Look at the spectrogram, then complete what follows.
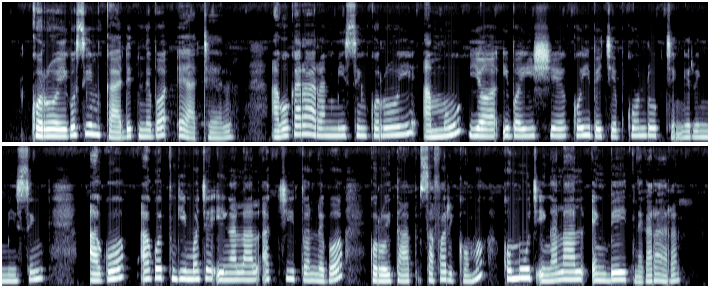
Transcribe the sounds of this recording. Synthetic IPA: ko˨ɾo˨i˨ɡo˦sɪ˦mka˨di˦t̪nɛ˨bɔ˦ɛ˦a̰˨tʰɛ˨l | a˨ɡo˦ka˦ɾa˦ɾa˦nmi˦sɪ˦ŋko˨ɾo˦i˦a˨mu˦jɔ˦ɪ˦bɔ˦i˦ʃje˦ko˦i˦be˦t͡ʃe˦pko˦ndo˦k̚t͡ʃḛ˨ŋe˨ɾɪ˦ŋmisi˦ŋ | a˨ɡo˦ | a̰˦ko˦t̪ŋɡi˦mɔ˦t͡ʃɛ˦ʔɪ˨ŋa˦la˦la̰k̚t͡ʃi˦tɔ˨nɛ˨bɔ˦ | ko˨ɾo˨itapsafa˦ɾi˨kɔ˨mɔ˦ko˦mu˦t͡ʃɪ̰˨ŋa˨la˦lɛ˨ŋbe˦it̪nɛ˨ka˨ɾaɾan

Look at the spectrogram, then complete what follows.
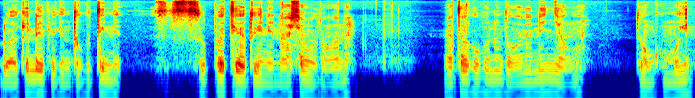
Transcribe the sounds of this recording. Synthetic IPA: du˨a˨ke˦nɛ˦pɪ˨ki˨ntu˨ku˨ti˦ni˨ | su˦pa˦ti˦a˨tu˦i˨nɪ˨na˨˦ʃa˦mʊ˨tʊ˨ŋa˦na˦ | mɛ˨ta˦ku˦pu˦nu˦tʊ˨ŋa˨na˦nɪ˦ɲa˨ŋu˦ | to˨ŋku˨mu˦i˦n

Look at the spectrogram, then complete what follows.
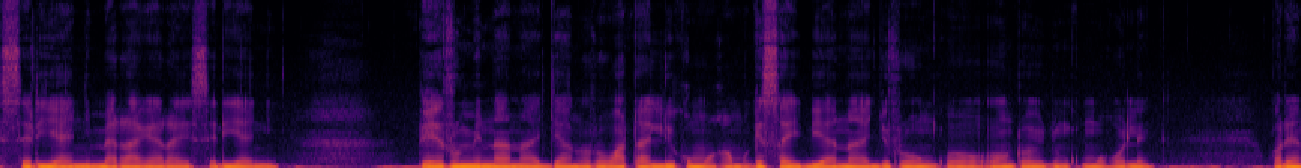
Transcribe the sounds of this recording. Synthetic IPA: sɛ˨ɾi˨a˦ni˦mɛ˨ɾa˨ɣɛ˦ɾa˦ɛ˨sɛ˨ɾia˦ni˦ | pɛ˨˦ɾu˦mi˦na˨˦na˨d͡ʒa˦nɔ˨ɾɔ˦wa˨ta˨li˦ko˦mɔ˦ka˨mɔ˦ki˦sa˨i˨di˦a˨na˨d͡ʒi˦ɾo˦ŋ˦kɔɔ˦ntɔ˦i˨ɾi˨ŋku˨mo˦kɔ˨le˦ŋ | ɔ˦ɾɛ˨

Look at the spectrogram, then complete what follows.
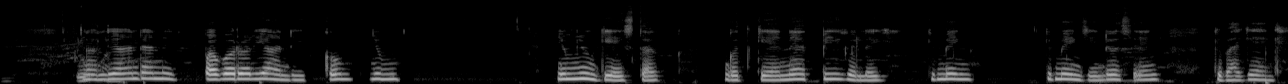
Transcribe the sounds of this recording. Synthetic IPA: ŋa˨lja˦nda˦ni˦ | pa˦βo˦ɾo˦ɾjaː˦˨ndi˨tko˦mɲu˦m | ɲu˦mɲu˦ŋɡe˨sta˨ | ŋɡo˨t̪ke˨ne˦pːi˦ko˨le˨ | ki˦me˦ | ki˦me˦˨ŋɡi˨ndo˦se˦ŋ | ki˨βa˨keː˦˨ŋɡe˨

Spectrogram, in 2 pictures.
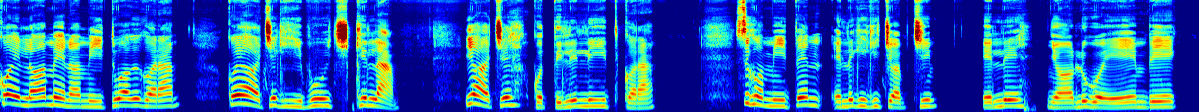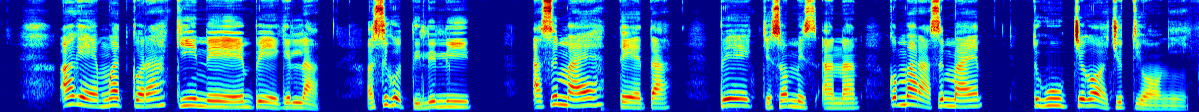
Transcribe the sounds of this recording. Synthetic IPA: ko˦i˨lɔ˦me˨nɔ˨mi˨twɔ˦kɪ˦kɔ˨ɾa˦ | ko˦jɔ˨t͡ʃe˦ki˨bu˦t͡ʃkɪ˦la˨m | jɔ˦˨t͡ʃe˦ko˨ti˨li˦li˦tkɔ˨ɾa˦ | si˦ko˨mi˨te˦ne˨le˦ki˦ki˦t͡ʃɔ˨p̚t͡ʃi˦ | e˨le˦ɲɔ˨lu˦ko˨e˨˦mbeː˦k̚ | a̰˦kɛ˨mwɛ˦t̚kɔ˨ɾa˦ki˦ne˦˨˦mbe˦˨kɪ˦la̰˨ | a˨si˦ko˨ti˨li˦li˦t̚ | a˨sɪ˦ma˨ɛ˦tɛ˨ta˨ | peː˦k̚t͡ʃe˨sɔ˦mɪ˨sa̰˨na˨n | kɔ˦ma˦ɾa˨sɪ˦ma˨ɛ˦ | tu˦ku˦k̚t͡ʃe˦kɔ˦t͡ʃu˦tjɔ̰˨ŋḭː˨

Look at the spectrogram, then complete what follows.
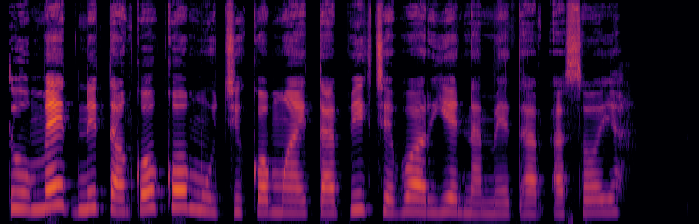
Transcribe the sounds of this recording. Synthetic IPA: t̪u˨me˦t̪̚ni˦t̪a˨ŋko˦ko˦mu˨t͡ʃi˨kɔ˨mwa˨jt̪a˨pi˦k̚t͡ʃe˨bɔ˦ɾje˦na˨me˨t̪a˨b̚a˨sɔ˦ja˦

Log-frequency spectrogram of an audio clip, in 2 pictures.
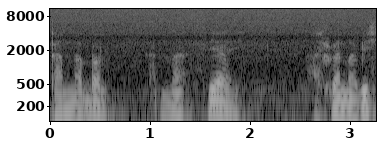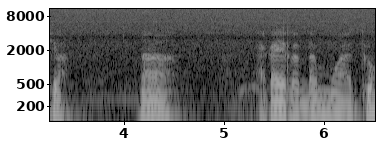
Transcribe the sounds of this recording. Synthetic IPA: ta˨na˦dɔ˦lta˨nːa˦si˦a˦˨i˨ | a˨ʃwa˦na˨βi˦ʃa˦ | na˦˨ | ka˦i˨ɾa˨da˦mwa˨do˦

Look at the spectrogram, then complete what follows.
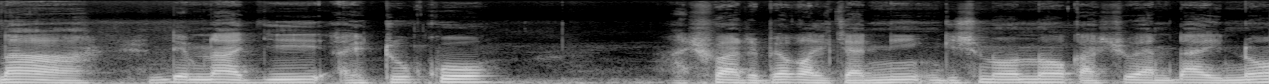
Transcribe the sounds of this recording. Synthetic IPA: na˦ʃu˨n˦dɛ˦˨mna˦˨d͡ʒi˦a̰˨i˨tu˦ko˦ | a˨ʃu˦a˦˨ɾɛ˨bɛ˦ka˨lt͡ʃa˨ni˦ŋɡi˨ʃu˦nɔ˦nɔ˦ka˨ʃɔ˦ja˨n˨ɗa˦˨i˨nɔ˦

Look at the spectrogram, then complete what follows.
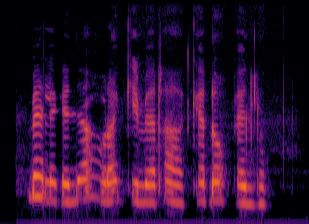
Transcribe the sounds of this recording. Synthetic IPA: bɛ˦lɛ˨kɛ˨ɲa˦ɔ˨ɾa˦ki˨mɛ˨a˨tʰa˦˨kɛ˦dɔ˦pɛ˦ɲlɔ˨

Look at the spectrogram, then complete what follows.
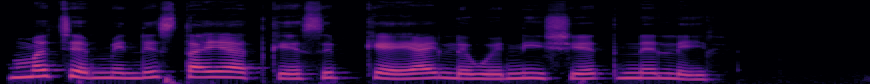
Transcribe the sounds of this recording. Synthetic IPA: ma˦t͡ʃe˨mi˨ni˦st̪a˦ja˦t̪ke˨si˦b̚ke˨ja˦jle˨we˨ni˦ʃje˦t̪ne˦le˨l

